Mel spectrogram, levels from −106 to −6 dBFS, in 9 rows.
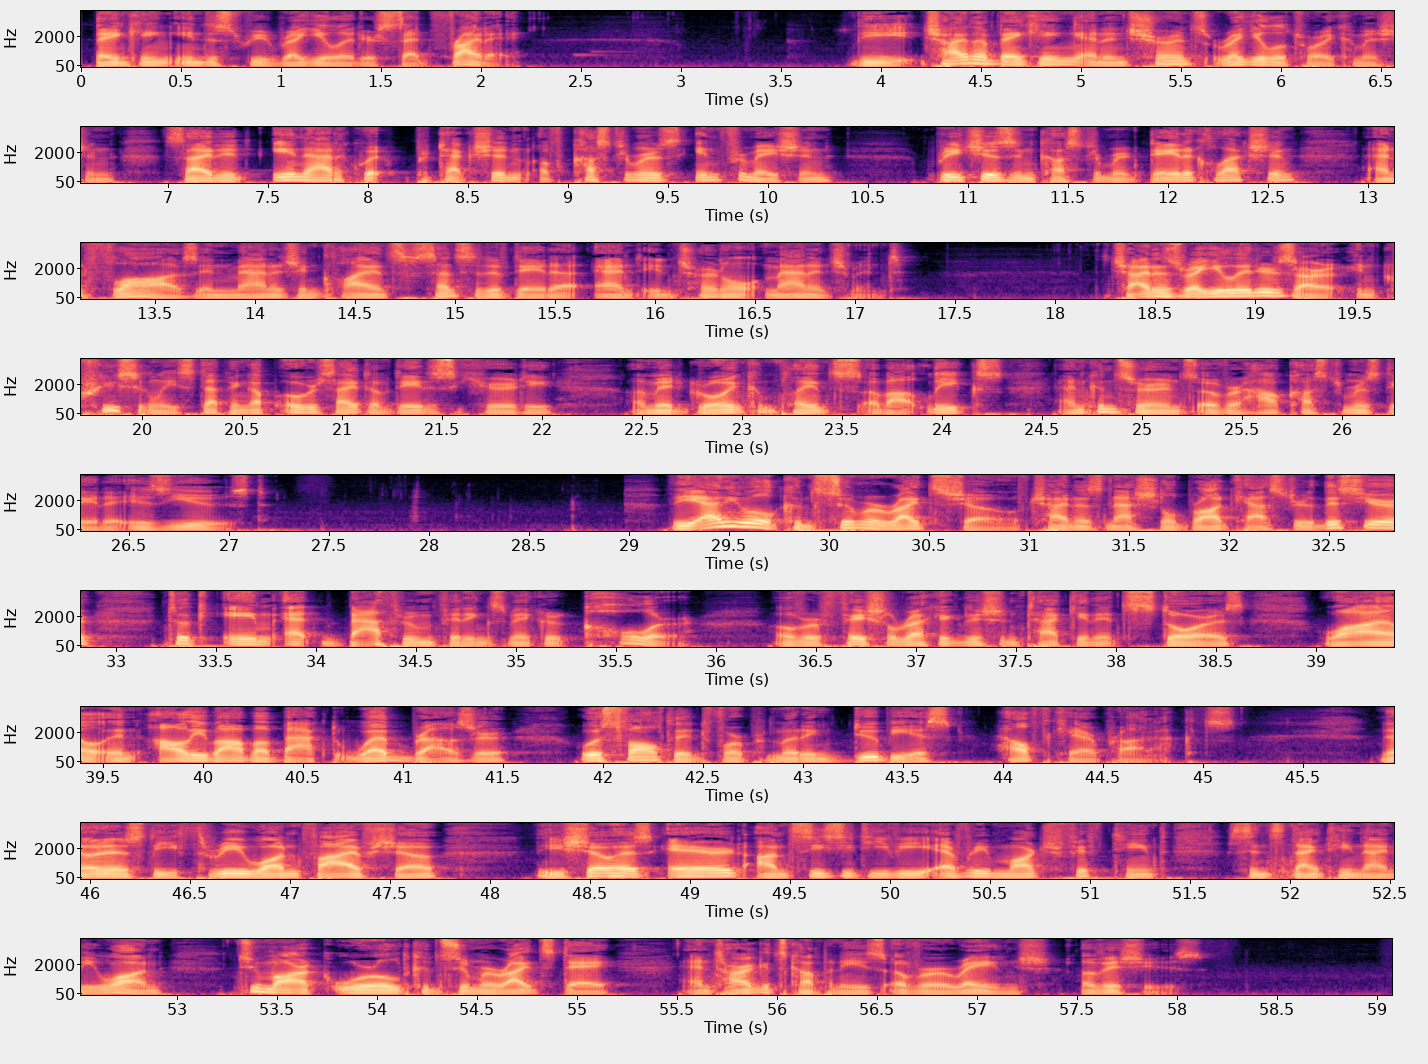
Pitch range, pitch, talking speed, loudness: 80-105 Hz, 90 Hz, 125 wpm, -18 LUFS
